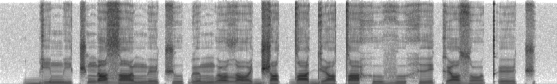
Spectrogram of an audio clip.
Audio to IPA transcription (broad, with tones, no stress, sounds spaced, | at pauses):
ɡ͡b i˧ m i˧˩˧ t͡ʃ m ɨ˥˧ zˤ e˧ ʊ̯ m ø˨˩ t͡ʃ u˨˩ ɓ ɵ˧ m u˦˥ ðˤ ø˧˩˧ d͡ʒ e˨˩ tˤ dˤ ø˧ d ø˧˩˧ tˤ u˧ h u˨˩ v u˧ h ɨ˦˥ ɪ̯ k ø˥˧ zˤ u˨˩ kʼ ø˥˧ t͡ʃ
